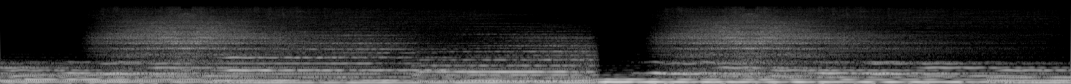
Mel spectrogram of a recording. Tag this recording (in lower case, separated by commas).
music, ambient music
